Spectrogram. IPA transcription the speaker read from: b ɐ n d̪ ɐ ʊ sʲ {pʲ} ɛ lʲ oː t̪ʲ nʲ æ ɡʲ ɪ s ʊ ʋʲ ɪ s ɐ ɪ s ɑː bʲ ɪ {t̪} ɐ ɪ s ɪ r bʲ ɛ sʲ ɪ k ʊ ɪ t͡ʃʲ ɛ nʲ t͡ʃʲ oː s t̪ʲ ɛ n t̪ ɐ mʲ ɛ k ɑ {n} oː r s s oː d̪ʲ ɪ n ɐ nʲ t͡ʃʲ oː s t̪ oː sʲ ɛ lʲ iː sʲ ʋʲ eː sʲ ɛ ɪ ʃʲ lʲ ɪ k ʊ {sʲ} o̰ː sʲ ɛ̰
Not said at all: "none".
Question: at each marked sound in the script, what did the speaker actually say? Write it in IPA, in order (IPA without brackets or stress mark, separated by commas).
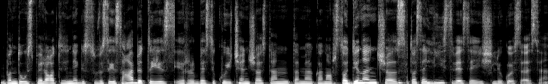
pʲ, t̪, n, sʲ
